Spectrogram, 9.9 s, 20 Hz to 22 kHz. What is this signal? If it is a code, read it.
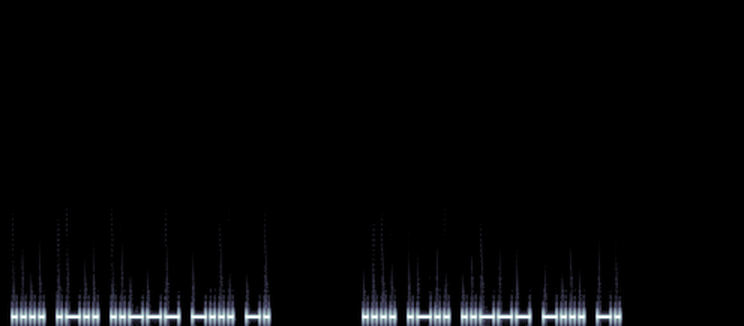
Morse code, heard as a keyed tone, about 20 wpm, 700 Hz. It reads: HL2BN HL2BN
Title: DXCC-100 Call Signs - 5 Characters - Repeated 2x - 20wpm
